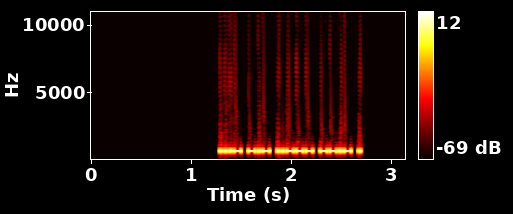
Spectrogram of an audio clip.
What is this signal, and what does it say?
Morse code, heard as a keyed tone, about 52 wpm, 700 Hz. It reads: VK2QE
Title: DXCC-100 Call Signs - 5 Characters - Repeated 3x - 50wpm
